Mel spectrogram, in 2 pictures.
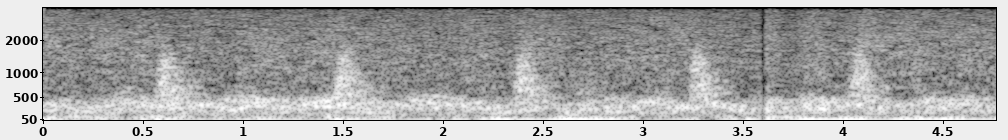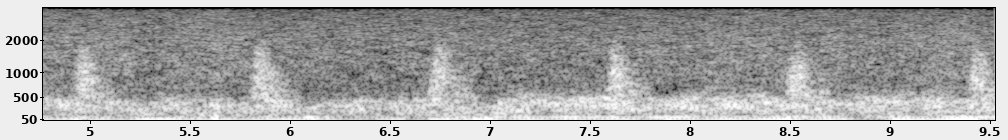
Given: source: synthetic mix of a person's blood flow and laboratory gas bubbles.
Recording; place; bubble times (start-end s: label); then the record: Doppler ultrasound of blood flow; subclavian vein
no bubbles
From the record:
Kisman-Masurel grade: 000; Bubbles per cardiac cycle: 0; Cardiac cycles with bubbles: 0%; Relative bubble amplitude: no bubbles discernible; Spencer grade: 0 (complete lack of bubble signals)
